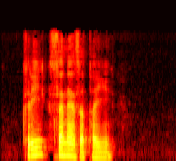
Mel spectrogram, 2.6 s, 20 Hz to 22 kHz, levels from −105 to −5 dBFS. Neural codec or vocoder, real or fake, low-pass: none; real; 10.8 kHz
